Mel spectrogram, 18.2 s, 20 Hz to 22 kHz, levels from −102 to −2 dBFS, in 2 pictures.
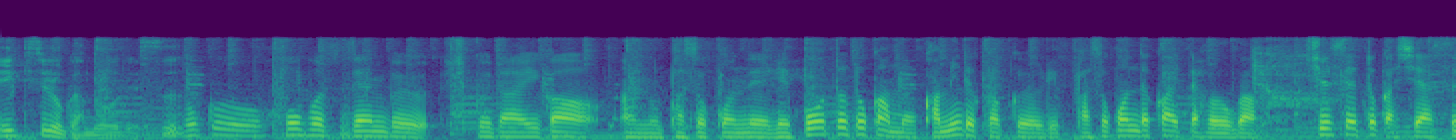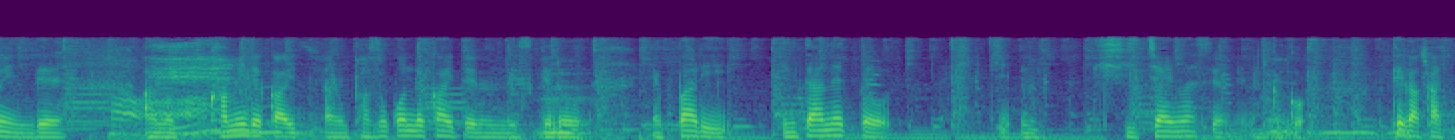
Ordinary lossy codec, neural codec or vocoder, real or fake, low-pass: none; none; real; 7.2 kHz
